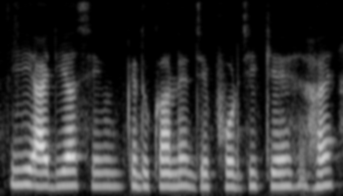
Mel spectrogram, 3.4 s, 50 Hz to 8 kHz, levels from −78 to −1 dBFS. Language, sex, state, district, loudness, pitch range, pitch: Maithili, female, Bihar, Samastipur, -21 LUFS, 200-210 Hz, 205 Hz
